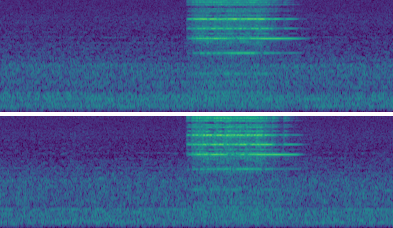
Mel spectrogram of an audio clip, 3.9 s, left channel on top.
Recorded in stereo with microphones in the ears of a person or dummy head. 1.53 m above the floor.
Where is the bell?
15° right (ahead or behind), 8 m.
